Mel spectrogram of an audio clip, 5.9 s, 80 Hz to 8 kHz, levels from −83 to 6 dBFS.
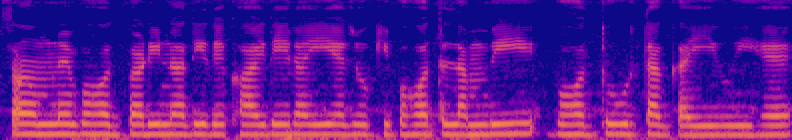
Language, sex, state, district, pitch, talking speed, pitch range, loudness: Hindi, female, Uttarakhand, Uttarkashi, 205 Hz, 180 wpm, 205-210 Hz, -25 LUFS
